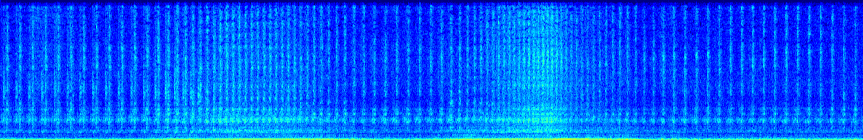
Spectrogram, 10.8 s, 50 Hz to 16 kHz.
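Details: Ford AU XR6 idling: steady low drone with a faint uneven knocking about three times a second and a pitch that swells and dips; noise only appears after revving above 4000 rpm, fading over about 5 minutes; cause unidentified.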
